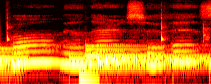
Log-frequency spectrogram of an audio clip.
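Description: Mellow lo-fi hip-hop music: sustained chords with some sliding notes over a slow beat, with low thumps near the start and about a second in.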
